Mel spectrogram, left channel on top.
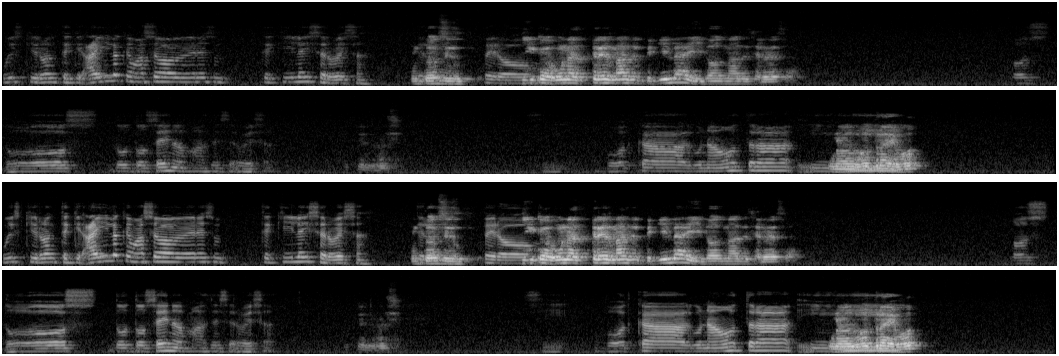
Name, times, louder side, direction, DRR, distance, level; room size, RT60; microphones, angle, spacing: voice 1, 0.0-2.2 2.6-3.7 4.1-4.6 4.8-5.5 6.0-6.2 10.1-13.3 16.0-16.2 16.6-19.5, right 5 dB, 80° right, 0.6 m, -29 dB
voice 2, 4.1-4.7 5.2-7.9 14.1-14.5 18.8-19.6, right 3 dB, 35° right, 0.5 m, -20 dB
4.5 x 2.9 x 2.9 m
head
